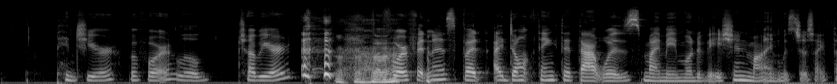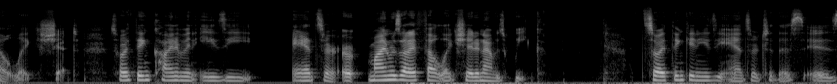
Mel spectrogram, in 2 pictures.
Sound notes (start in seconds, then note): 3.0 laughter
